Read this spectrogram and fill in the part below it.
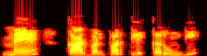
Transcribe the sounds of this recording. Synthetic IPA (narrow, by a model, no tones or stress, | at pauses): mɛ̃ː | kaːɾbənpɐɾklɪkːɐɾũːŋɡiː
